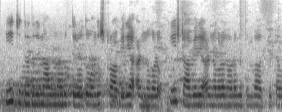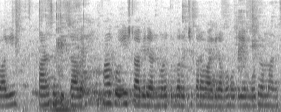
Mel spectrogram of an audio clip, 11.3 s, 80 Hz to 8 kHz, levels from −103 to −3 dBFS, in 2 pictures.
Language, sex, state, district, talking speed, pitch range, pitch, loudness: Kannada, female, Karnataka, Chamarajanagar, 115 wpm, 200-225 Hz, 210 Hz, -29 LUFS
